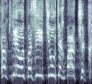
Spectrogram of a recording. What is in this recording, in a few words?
order cover barrels, ru; localized english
